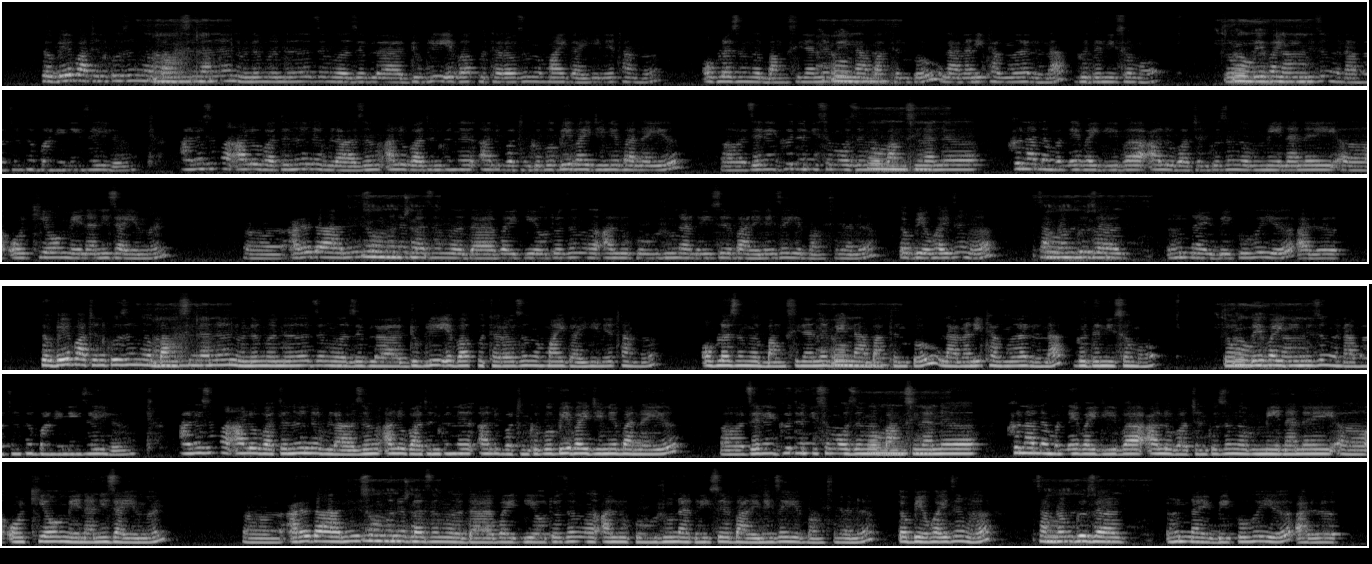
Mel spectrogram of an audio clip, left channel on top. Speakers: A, on the right; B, in the centre.
A: त' बे बाथोनखौ जोङो
B: औ
A: बांसिनानो
B: नोंथां
A: नुनो मोनो जोङो जेब्ला दुब्लि एबा फोथाराव जोङो माइ गायहैनो थाङो अब्ला जोङो बांसिन नानो बे
B: औ
A: ना
B: नोंथां
A: बाथोनखौ लानानै थाङो आरो ना गोदोनि समाव त'
B: औ नोंथां औ औ
A: बेबायदिनो
B: नोंथां
A: जोङो ना बाथोनखौ बानायनाय जायो। आरो जोङो आलु बाथोन होनोब्ला जों आलु बाथोनखौनो आलु बाथोनखौबो बेबायदिनो बानायो ओ जेरै गोदोनि समाव जोङो
B: औ
A: बांसिन
B: नोंथां
A: सिनानो खोनानो मोननाय बायदि बा आलु बाथोनखौ जोङो मेनानै ओ अरखियाव मेनानै जायोमोन ओ आरो। दानि सम
B: औ नोंथां औ नोंथां औ नोंथां औ
A: होनोब्ला
B: नोंथां
A: जोङो दा बाय बेयावथ' जोङो आलुखौ रुनानैसो बानायनाय जायो बांसिनानो त' बेवहाय जोङो सामब्राम
B: औ
A: गोजा होननाय बेखौ होयो आरो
